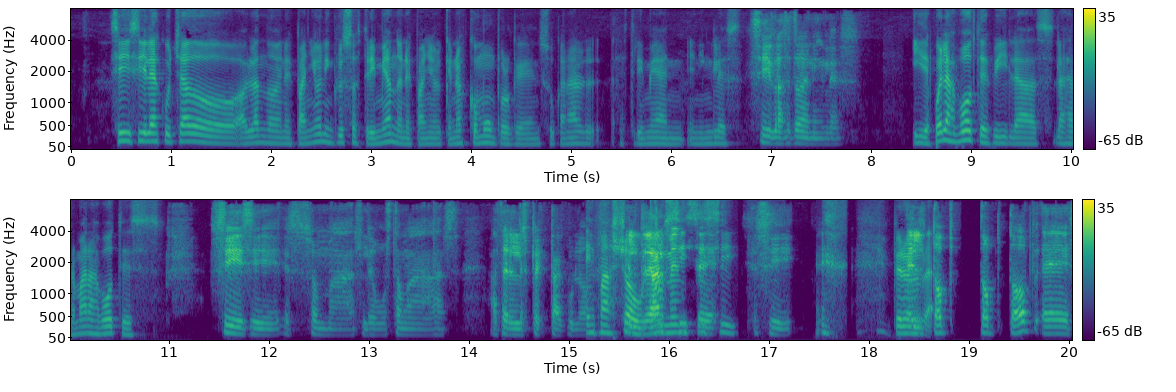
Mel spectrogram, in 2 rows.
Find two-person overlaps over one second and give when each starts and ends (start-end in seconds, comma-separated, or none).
15.2-16.7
